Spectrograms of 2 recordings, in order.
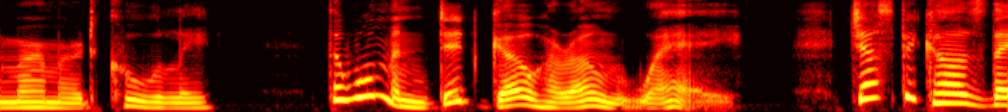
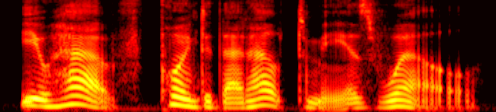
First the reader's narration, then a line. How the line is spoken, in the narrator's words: she added dryly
